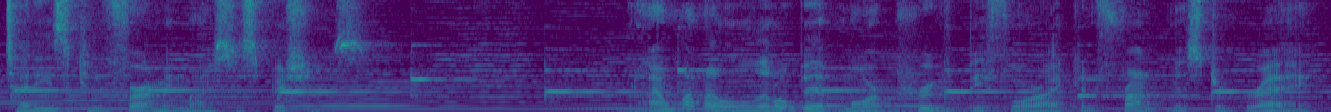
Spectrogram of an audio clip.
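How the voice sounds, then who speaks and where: A man's voice: on the low side, sing-song, normal speed. A man playing an earnest small-town journalist, narrating dramatically and confidingly in a vintage-style radio drama. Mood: grave, confiding. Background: prominent instrumental music.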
